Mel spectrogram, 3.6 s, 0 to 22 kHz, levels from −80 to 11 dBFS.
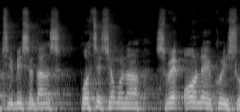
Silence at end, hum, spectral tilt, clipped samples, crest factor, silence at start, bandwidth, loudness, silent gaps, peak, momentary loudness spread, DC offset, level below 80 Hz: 0 s; none; -5.5 dB/octave; under 0.1%; 14 dB; 0 s; 16 kHz; -19 LUFS; none; -4 dBFS; 7 LU; under 0.1%; -62 dBFS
